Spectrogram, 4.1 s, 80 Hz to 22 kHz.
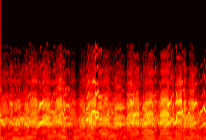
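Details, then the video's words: Wild rainbow lorikeets at Bungalow Bay, Magnetic Island, very loud while being fed by people at the end of a wildlife tour on 26 December 2013: a dense, continuous wall of shrill screeching chatter, with voices underneath. "Feeding Rainbow Lorikeets."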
